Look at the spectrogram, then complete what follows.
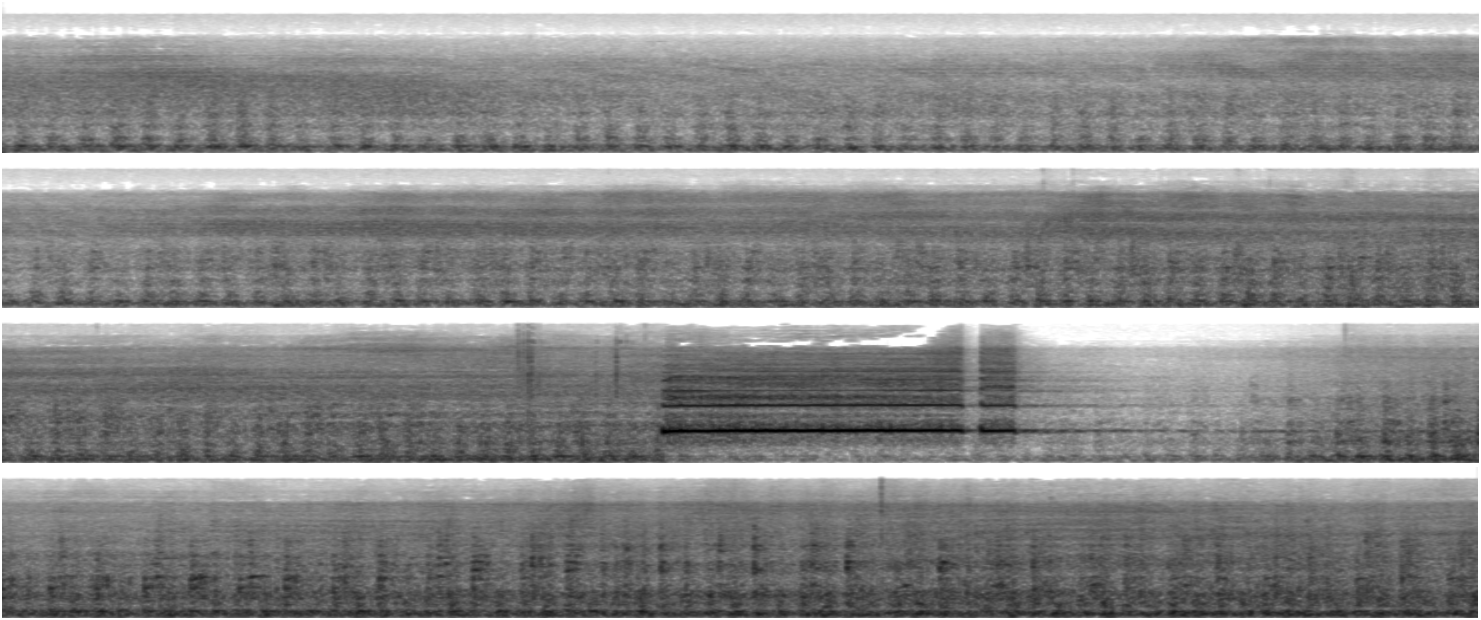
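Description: Steam locomotive hauling a passenger train, its exhaust and running noise growing steadily louder as it approaches. About two-thirds of the way through, the whistle gives one long steady blast of nearly two seconds, the loudest sound. After that the train's exhaust and wheel noise stay loud as it passes close by.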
